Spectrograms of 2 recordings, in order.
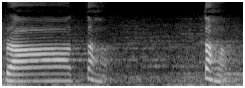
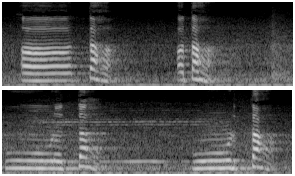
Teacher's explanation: तो ह का साउंड आ रहा है पीछे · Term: विसर्ग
